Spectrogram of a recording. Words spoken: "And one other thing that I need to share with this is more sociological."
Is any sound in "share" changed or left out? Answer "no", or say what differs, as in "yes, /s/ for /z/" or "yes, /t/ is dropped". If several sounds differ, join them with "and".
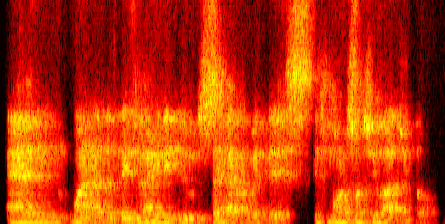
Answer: yes, /s/ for /ʃ/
